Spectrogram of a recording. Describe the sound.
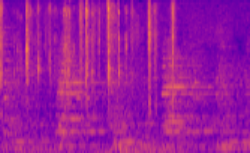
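Typing on a computer keyboard: a quick, irregular run of light clicking key taps lasting about two seconds, with no voices.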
